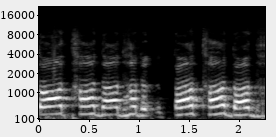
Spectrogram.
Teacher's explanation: ত আপনার জিহ্বাটা দেখেন, জিহ্বার যেই চূড়া, জিহ্বার যেই একবারে শীর্ষ অ্যাপেক্স, হ্যাঁ সেই সেই চূড়াটা আপনার দাঁতের গোড়াকে স্পর্শ করছে। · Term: দন্ত বর্ণ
